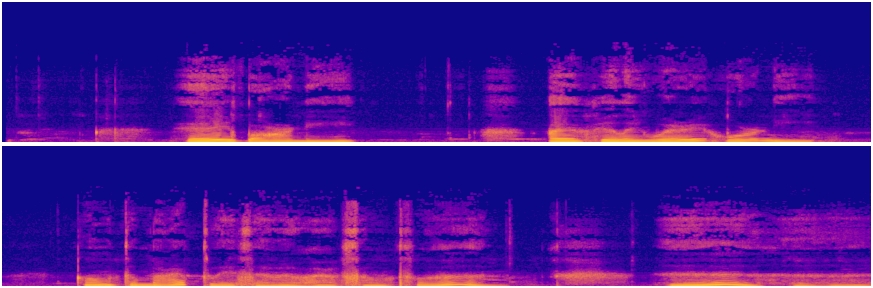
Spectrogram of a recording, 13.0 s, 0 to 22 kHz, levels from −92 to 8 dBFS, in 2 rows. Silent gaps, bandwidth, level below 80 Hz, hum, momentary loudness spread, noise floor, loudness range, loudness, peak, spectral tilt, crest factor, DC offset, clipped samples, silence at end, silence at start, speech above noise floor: none; 12 kHz; -52 dBFS; none; 21 LU; -56 dBFS; 4 LU; -14 LUFS; 0 dBFS; -8 dB/octave; 14 dB; under 0.1%; under 0.1%; 0 s; 0.75 s; 43 dB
